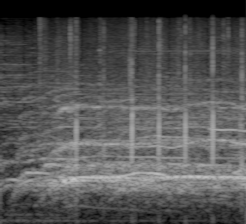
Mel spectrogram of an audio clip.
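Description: Sustained synthesizer tone that slides up at the start and then holds steady, over sharp clicks about four times a second.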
